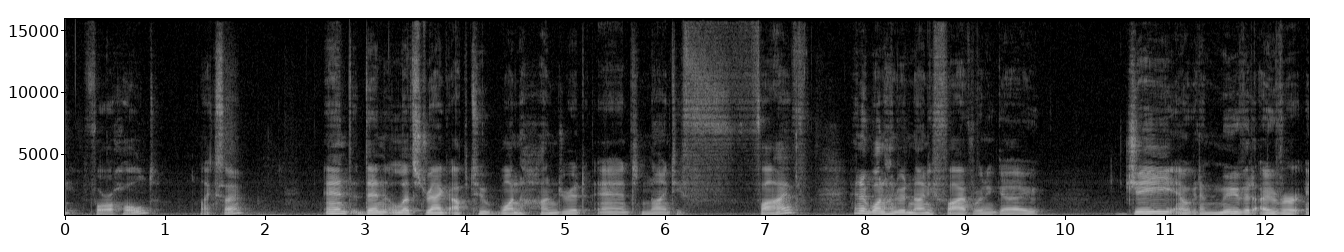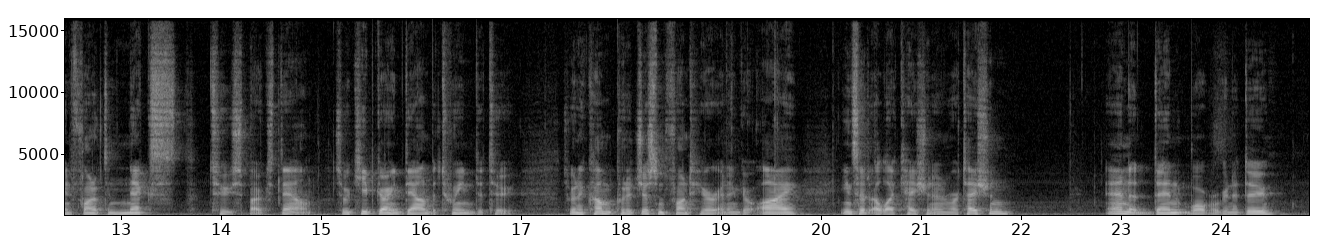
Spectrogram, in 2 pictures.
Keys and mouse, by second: 0.4-12.5 drag, 10.7 g, 12.5-24.8 middle drag, 17.7 g, 19.5 i.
